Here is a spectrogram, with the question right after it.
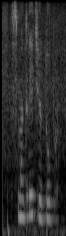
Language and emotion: Russian, neutral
